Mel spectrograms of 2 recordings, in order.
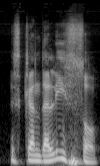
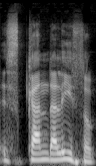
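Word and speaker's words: σκανδαλίζω: En el original, escrito en griego, se escribe el griego castellanizado, se pronuncia escandalizo con Z al final, escandalizo con K al principio, escandalizo, que de allí viene y proviene la palabra escandalizarse, ¿sí?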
